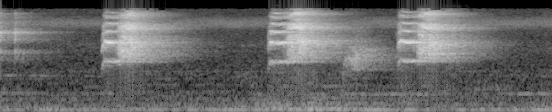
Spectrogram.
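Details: Long-tailed shrike used as a lure for training other birds: three harsh, broadband squawking calls spaced about a second apart, each short and raspy, with quiet low background hum between them.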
